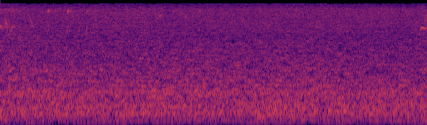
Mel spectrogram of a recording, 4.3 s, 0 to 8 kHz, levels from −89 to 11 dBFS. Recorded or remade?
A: recorded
